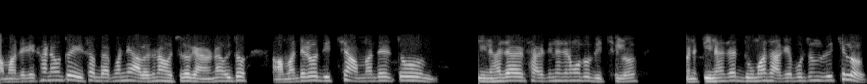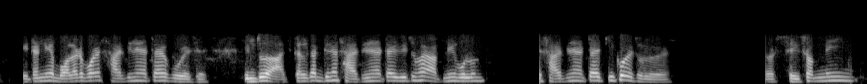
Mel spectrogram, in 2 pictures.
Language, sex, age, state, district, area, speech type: Bengali, male, 30-45, West Bengal, Purba Medinipur, rural, conversation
